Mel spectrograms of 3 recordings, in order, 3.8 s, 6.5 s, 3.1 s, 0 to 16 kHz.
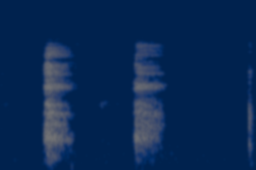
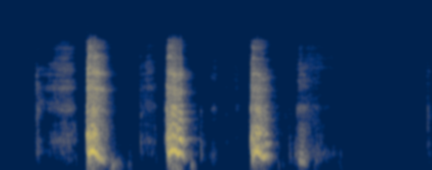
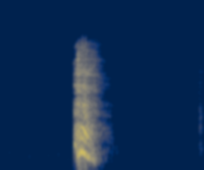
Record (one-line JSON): {"exhalation_length": "3.8 s", "exhalation_amplitude": 3240, "exhalation_signal_mean_std_ratio": 0.34, "three_cough_length": "6.5 s", "three_cough_amplitude": 32768, "three_cough_signal_mean_std_ratio": 0.29, "cough_length": "3.1 s", "cough_amplitude": 32768, "cough_signal_mean_std_ratio": 0.23, "survey_phase": "beta (2021-08-13 to 2022-03-07)", "age": "65+", "gender": "Male", "wearing_mask": "No", "symptom_none": true, "smoker_status": "Never smoked", "respiratory_condition_asthma": false, "respiratory_condition_other": false, "recruitment_source": "REACT", "submission_delay": "2 days", "covid_test_result": "Negative", "covid_test_method": "RT-qPCR", "influenza_a_test_result": "Negative", "influenza_b_test_result": "Negative"}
